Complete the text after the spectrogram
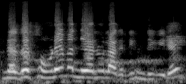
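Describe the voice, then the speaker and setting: A woman's voice: high-pitched, racing. A woman, performing a comic street sketch, needling and teasing while she feigns innocence. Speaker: comedian. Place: outdoor food stall. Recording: busy outdoor crowd and street noise.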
